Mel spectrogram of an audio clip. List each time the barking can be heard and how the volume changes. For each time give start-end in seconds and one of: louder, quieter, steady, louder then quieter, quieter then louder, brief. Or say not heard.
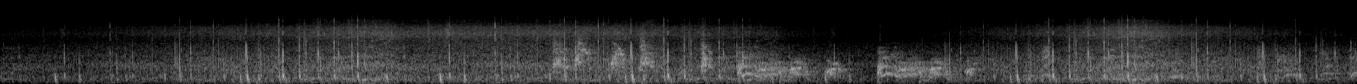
5.5-13.5 quieter.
